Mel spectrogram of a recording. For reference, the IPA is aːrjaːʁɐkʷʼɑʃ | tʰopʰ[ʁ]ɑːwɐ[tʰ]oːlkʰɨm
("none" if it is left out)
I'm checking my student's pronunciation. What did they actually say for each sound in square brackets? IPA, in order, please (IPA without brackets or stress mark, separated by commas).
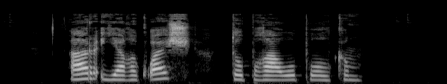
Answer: ʁ, pʰ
